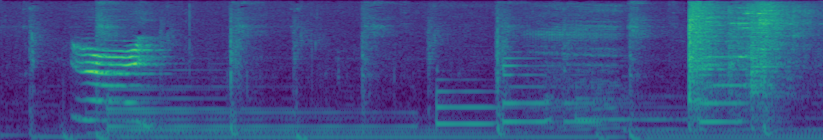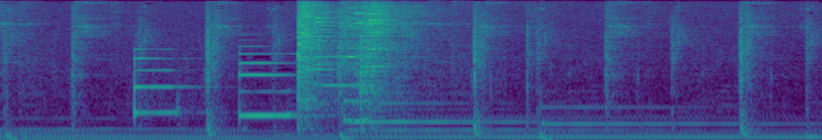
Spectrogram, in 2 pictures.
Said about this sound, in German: Wenn du noch ein Glas runterschmeißt. Okay, nein, sie schmeißt kein Glas.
